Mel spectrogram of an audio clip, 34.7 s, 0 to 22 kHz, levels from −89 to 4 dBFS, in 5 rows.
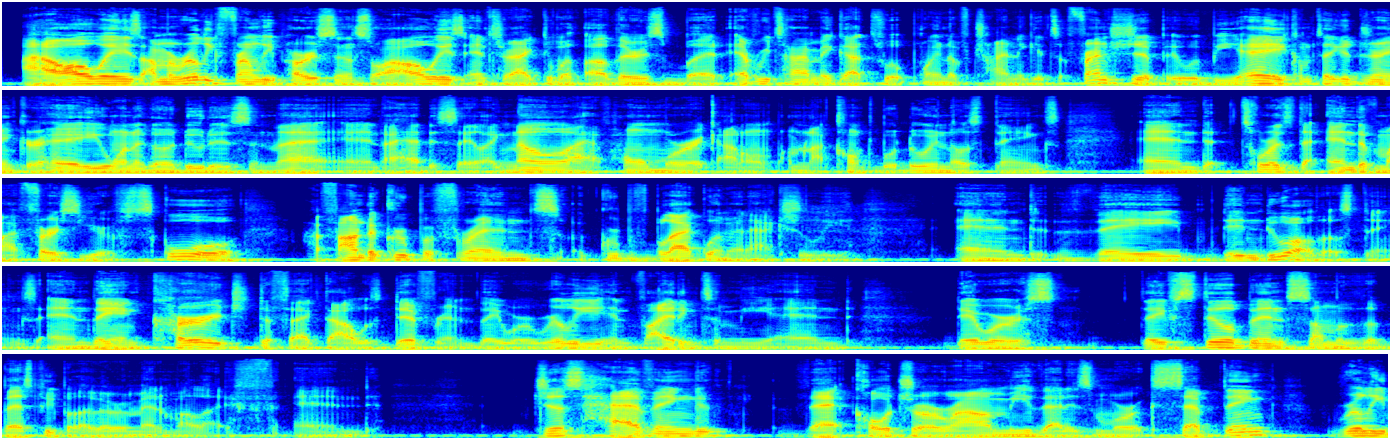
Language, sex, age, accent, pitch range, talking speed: English, male, 20-39, American, 95-120 Hz, 240 wpm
